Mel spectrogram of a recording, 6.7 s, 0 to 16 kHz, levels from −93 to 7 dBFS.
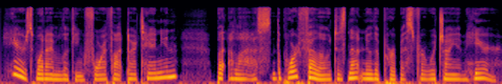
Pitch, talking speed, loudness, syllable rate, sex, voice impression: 170 Hz, 215 wpm, -20 LUFS, 5.5 syllables/s, female, very feminine, slightly middle-aged, thin, slightly tensed, weak, bright, soft, clear, fluent, cute, very intellectual, very refreshing, sincere, calm, very friendly, very reassuring, unique, very elegant, wild, very sweet, lively, very kind, modest, light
